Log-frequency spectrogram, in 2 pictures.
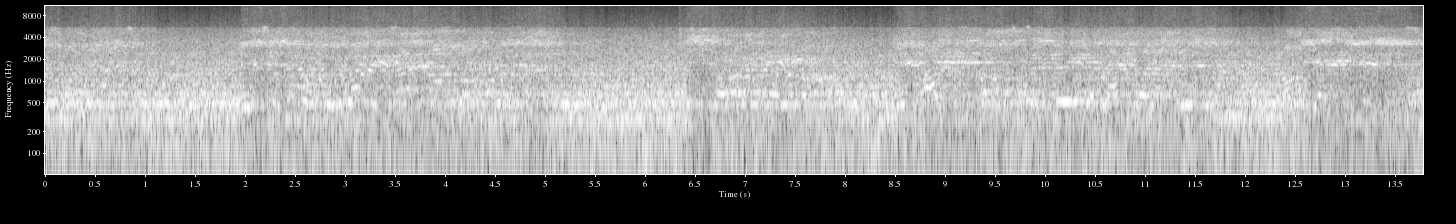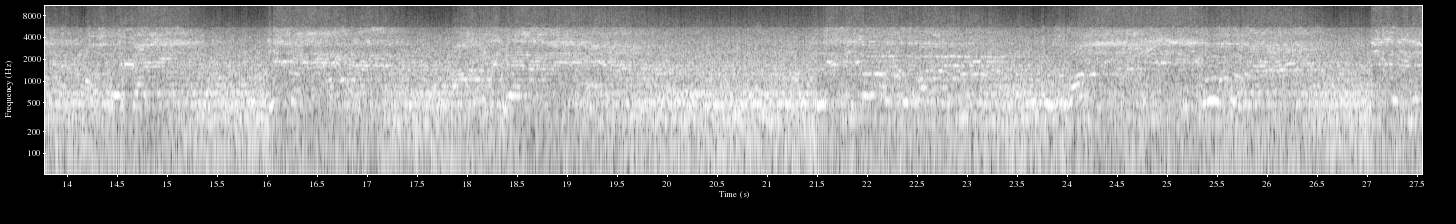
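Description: A man reads out a speech loudly through a microphone and loudspeakers, echoing in a large space.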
